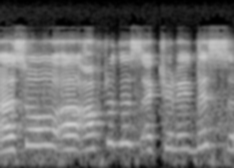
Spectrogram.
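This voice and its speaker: A woman's moderate-paced speech, with ordinary pitch variation, comes through clear background noise. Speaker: conference paper presenter. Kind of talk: technical presentation. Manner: halting, many fillers.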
